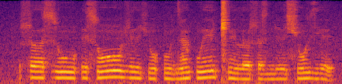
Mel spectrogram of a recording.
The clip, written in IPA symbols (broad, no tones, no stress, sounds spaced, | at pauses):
ɬ əː s z ũː ʔ ɪ s õː ɮ ɪː ç õ ʔ ũ d æ̃ kʷ ẽː ǁ ẽ l ə ɬ ə z ɲ ɪː ɕ õ z j e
